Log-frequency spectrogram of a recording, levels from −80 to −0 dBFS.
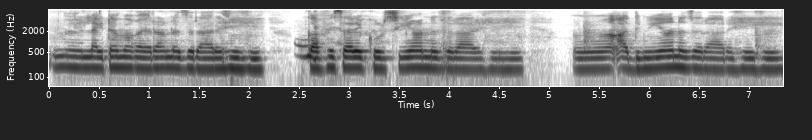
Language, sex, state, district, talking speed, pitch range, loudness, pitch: Hindi, female, Haryana, Rohtak, 165 wpm, 170-180 Hz, -18 LUFS, 175 Hz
